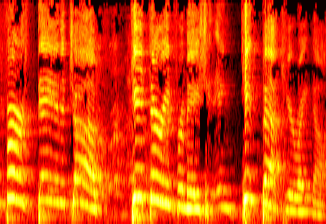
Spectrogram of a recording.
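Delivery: high, loud angry tirade; screaming boss. Retold or imitated. Boss on radio to crashed driver, furious screaming. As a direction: imitate a boss screaming as if scolding a kid. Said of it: "He's screaming at me like I'm a kid".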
